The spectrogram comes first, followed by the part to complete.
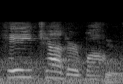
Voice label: hey chatterbox, en us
